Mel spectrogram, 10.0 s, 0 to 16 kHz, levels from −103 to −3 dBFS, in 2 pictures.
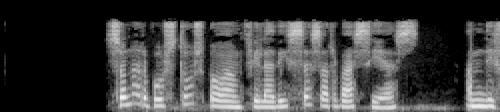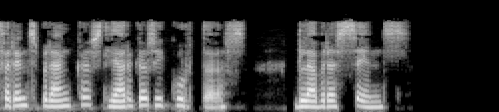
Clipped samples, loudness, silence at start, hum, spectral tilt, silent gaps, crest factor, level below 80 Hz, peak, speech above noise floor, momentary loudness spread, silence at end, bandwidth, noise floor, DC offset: under 0.1%; -18 LUFS; 1.1 s; none; -4 dB/octave; 7.47-7.53 s, 7.86-7.93 s; 18 dB; -58 dBFS; 0 dBFS; over 72 dB; 8 LU; 0.95 s; 8.4 kHz; under -90 dBFS; under 0.1%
